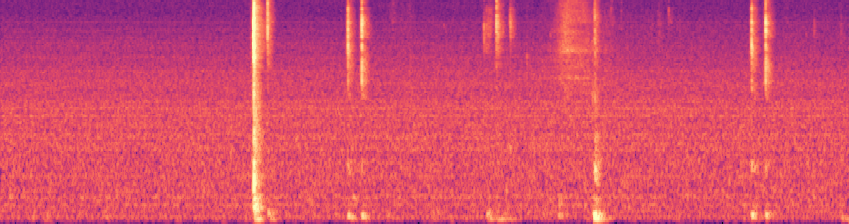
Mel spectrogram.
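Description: Computer mouse clicking. One sharp click comes about two and a half seconds in, followed by a handful of quieter clicks, some in quick pairs, with faint room tone between.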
